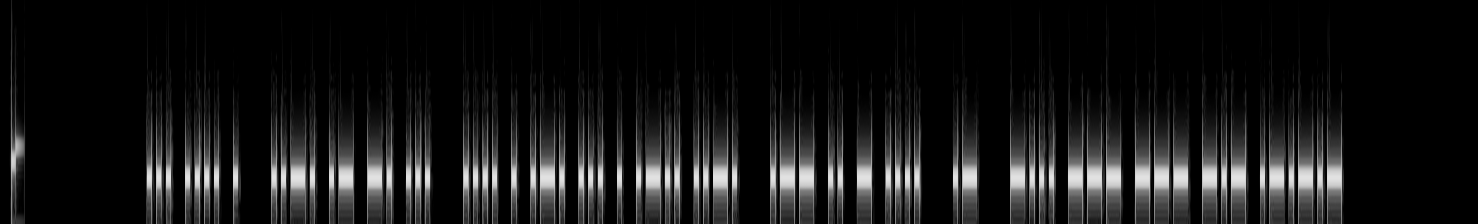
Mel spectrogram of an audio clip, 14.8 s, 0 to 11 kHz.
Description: Morse code, heard as a keyed tone, about 25 wpm, 700 Hz. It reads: SHE FANS HERSELF WITH A BOOK.
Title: Additional Easy Phrases 25wpm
